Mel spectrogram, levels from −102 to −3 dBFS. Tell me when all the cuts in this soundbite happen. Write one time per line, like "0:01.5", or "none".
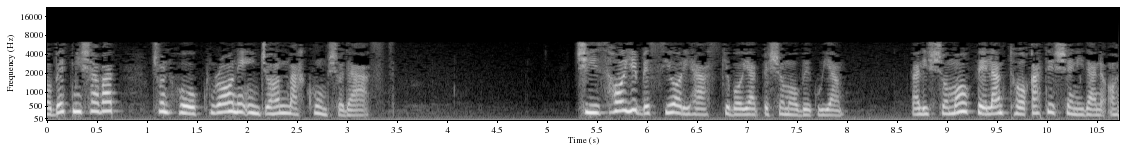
none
